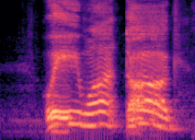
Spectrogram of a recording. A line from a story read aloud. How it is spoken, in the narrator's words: they bellowed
